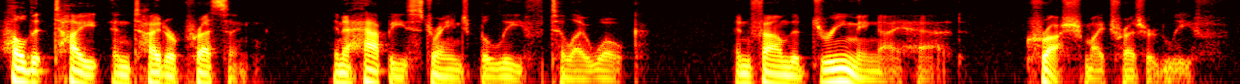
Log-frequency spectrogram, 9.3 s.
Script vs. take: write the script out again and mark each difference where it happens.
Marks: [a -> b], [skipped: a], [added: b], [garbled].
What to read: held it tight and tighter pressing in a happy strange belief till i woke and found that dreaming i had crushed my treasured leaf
held it tight and tighter pressing in a happy strange belief till i woke and found that dreaming i had [crushed -> crush] my treasured leaf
